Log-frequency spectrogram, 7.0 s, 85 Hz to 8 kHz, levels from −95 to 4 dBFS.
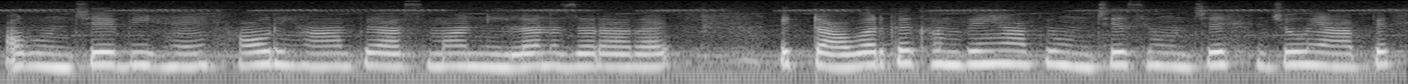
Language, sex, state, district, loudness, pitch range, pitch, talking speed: Hindi, female, Delhi, New Delhi, -14 LUFS, 220-240 Hz, 230 Hz, 220 wpm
